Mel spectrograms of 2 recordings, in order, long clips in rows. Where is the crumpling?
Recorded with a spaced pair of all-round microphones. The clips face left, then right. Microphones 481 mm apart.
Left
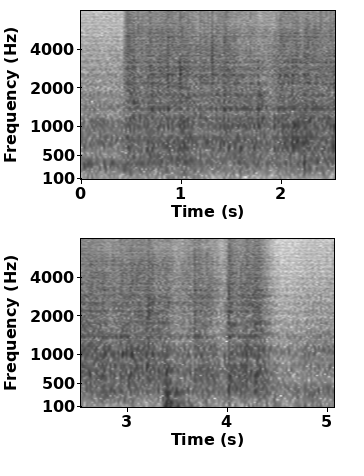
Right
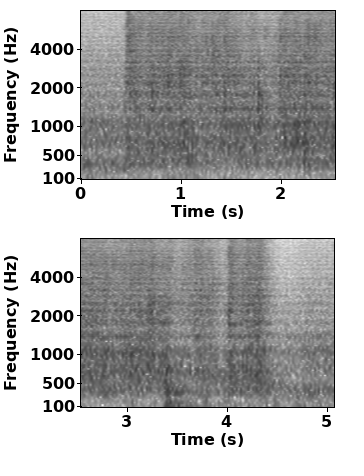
85° left, 1.7 m.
